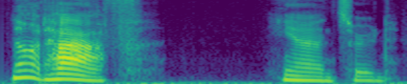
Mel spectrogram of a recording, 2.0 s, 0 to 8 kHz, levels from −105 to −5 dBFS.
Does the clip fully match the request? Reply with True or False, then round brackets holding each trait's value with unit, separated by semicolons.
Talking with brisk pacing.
False (120 wpm)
